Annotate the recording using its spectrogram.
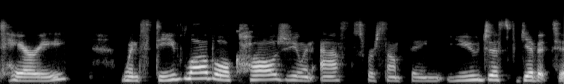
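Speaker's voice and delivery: close, direct, confidential, matter-of-fact aside. Retelling what a boss said leaning close: imitating boss speaking quietly. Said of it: "talks to me really quietly".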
